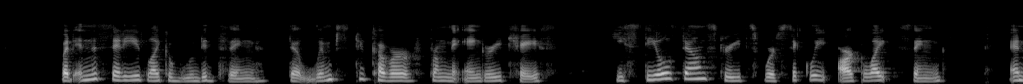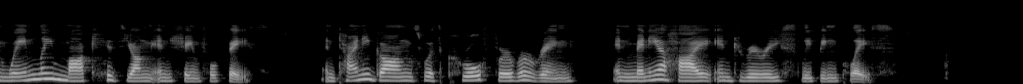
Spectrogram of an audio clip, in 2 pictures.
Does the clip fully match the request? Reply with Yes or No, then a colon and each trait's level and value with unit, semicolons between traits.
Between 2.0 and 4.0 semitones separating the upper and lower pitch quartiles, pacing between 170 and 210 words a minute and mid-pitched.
No: average, 3.5 semitones; average, 140 wpm; medium, 170 Hz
